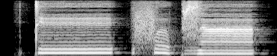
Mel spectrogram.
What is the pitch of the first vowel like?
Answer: high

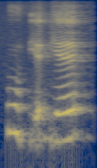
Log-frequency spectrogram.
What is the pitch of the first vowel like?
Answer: falling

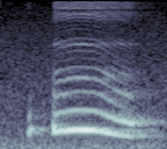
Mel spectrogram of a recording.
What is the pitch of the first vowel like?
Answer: falling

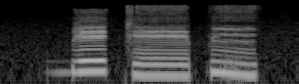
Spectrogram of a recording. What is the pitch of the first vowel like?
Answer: high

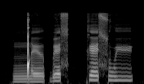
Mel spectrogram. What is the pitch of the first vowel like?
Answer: low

